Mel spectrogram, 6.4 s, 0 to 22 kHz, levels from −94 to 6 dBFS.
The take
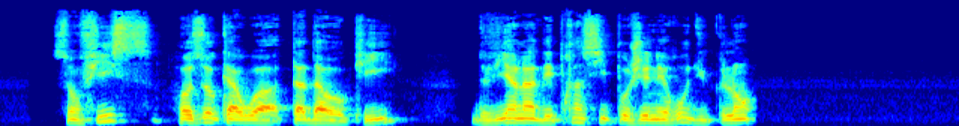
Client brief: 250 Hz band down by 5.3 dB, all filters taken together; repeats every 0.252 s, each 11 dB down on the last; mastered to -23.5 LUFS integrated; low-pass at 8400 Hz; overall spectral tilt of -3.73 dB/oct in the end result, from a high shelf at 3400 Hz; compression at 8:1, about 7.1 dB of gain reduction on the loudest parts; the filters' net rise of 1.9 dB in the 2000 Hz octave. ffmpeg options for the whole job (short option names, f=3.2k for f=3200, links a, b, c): -af "lowpass=8.4k,equalizer=f=250:t=o:g=-6.5,equalizer=f=2k:t=o:g=4.5,highshelf=f=3.4k:g=-6.5,acompressor=threshold=-24dB:ratio=8,aecho=1:1:252|504|756:0.282|0.0789|0.0221,volume=8dB"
